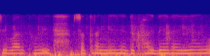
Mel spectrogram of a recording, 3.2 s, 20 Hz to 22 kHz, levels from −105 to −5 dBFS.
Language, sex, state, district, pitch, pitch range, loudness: Hindi, female, Uttar Pradesh, Gorakhpur, 225 Hz, 215-225 Hz, -36 LUFS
